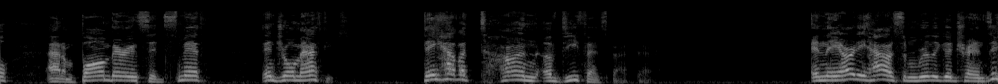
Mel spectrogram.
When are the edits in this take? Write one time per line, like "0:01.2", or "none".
0:01.4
